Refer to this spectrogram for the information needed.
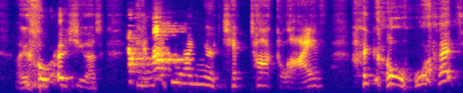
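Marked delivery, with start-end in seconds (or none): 1.3-3.2 small, nasal-toned voice. Retelling what a woman at a meeting asked him, in a little nasally voice. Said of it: "she's got this little nasally voice".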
